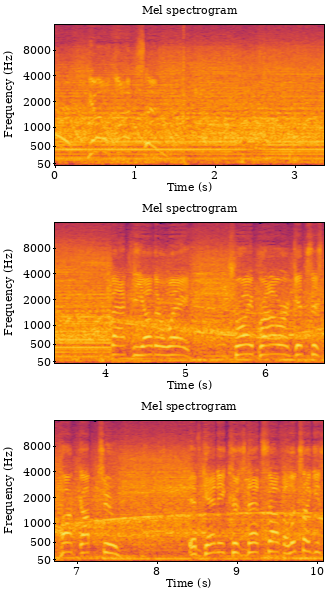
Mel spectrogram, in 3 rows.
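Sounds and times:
goal horn: 0.0 - 4.2
crowd cheering: 0.0 - 10.0.

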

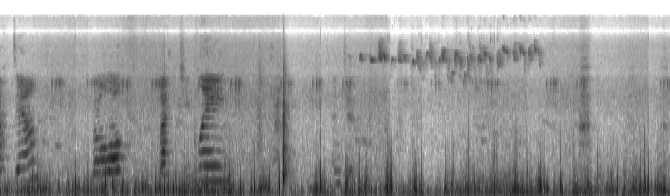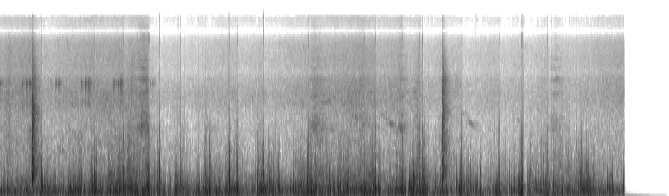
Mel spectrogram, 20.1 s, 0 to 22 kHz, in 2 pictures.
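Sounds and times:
low rumbling outdoor noise: 0.0 - 19.4
bird chirping trill: 4.4 - 8.5.

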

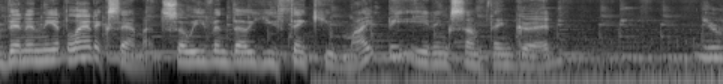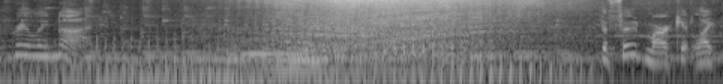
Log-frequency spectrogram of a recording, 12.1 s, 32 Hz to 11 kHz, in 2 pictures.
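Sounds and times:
background music: 0.0 - 12.0
helicopter flying past: 2.6 - 12.0.

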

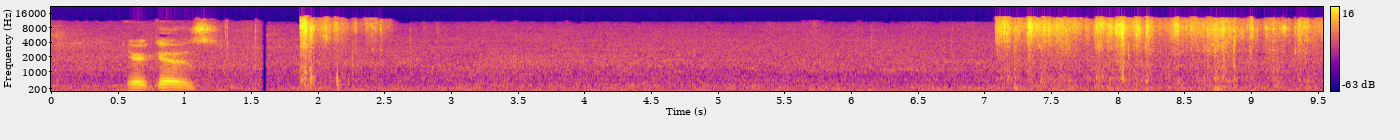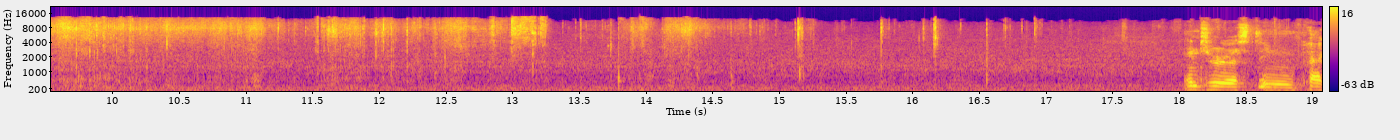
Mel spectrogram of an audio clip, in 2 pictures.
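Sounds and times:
packing peanuts rustling: 7.1 - 17.2.

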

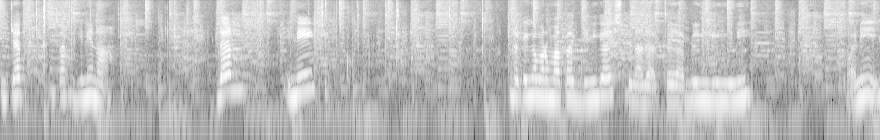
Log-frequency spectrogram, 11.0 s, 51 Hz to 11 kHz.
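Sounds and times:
music with low held tones: 0.0 - 11.0.

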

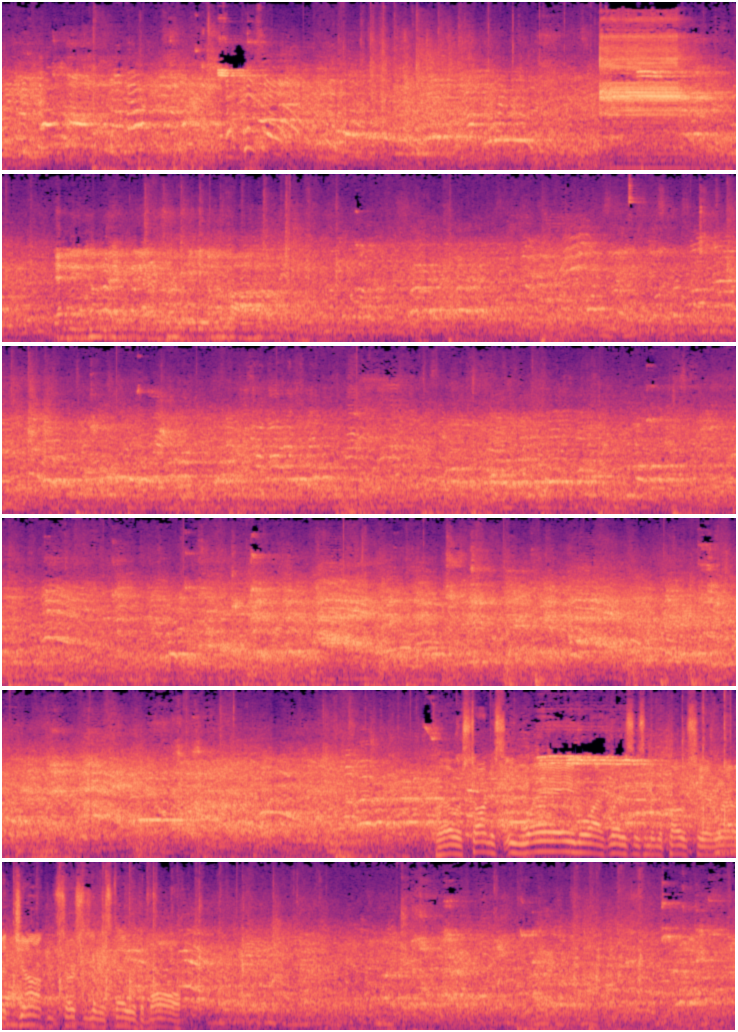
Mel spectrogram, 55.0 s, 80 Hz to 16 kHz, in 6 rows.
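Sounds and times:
crowd chatter: 0.0 - 55.0
scoreboard horn: 7.4 - 8.9.

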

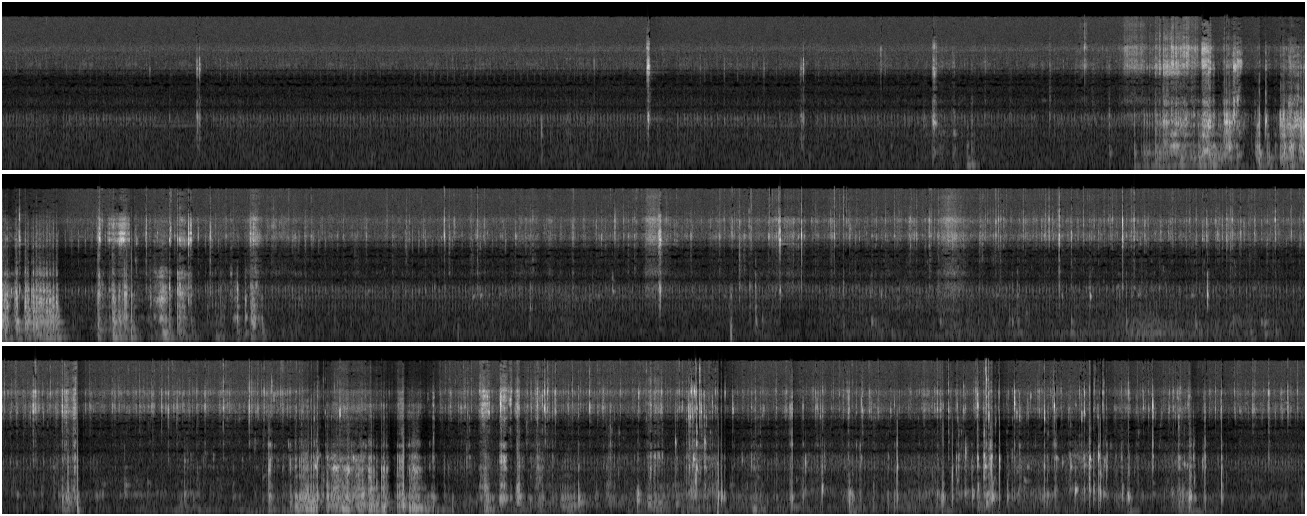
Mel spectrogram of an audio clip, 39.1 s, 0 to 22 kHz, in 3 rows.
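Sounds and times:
faint clicks: 1.4 - 2.1, 5.4 - 11.6, 12.6 - 39.0
underwater rushing and bubbling: 6.7 - 39.0.

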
